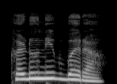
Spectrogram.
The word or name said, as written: ಕಡುನಿಬ್ಬರ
